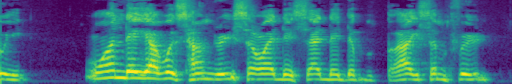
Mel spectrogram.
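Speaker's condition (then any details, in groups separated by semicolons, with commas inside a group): Cerebral palsy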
